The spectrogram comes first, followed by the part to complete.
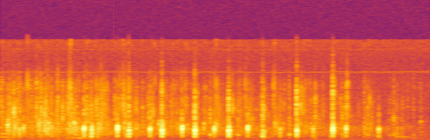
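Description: An audience applauding: faint, scattered hand claps that thin out and stop near the end.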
